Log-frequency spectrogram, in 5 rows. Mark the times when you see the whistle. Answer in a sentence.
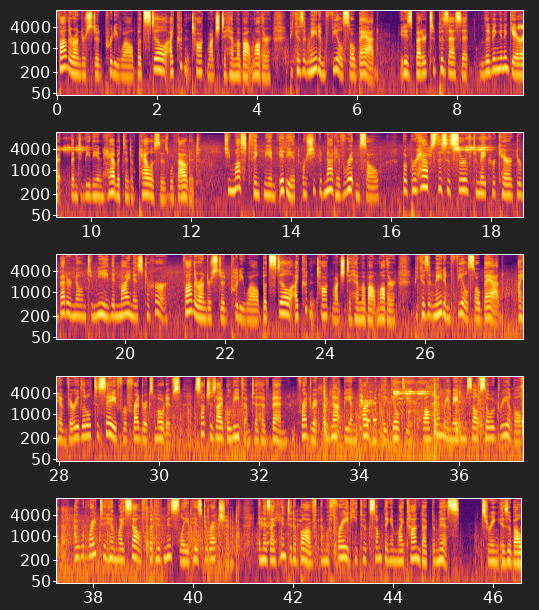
The whistle can be heard from 9.2 to 10.1 s, from 17.2 to 18.1 s and from 34.6 to 35.5 s.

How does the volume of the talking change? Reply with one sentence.
The loudness of the talking stays about the same.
